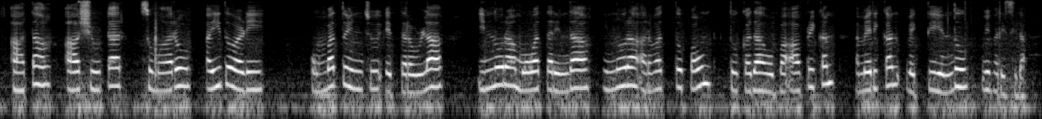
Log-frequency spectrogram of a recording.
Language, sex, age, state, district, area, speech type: Kannada, female, 18-30, Karnataka, Tumkur, urban, read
